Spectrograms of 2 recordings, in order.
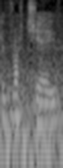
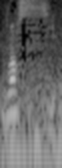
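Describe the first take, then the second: First: The name is said with an Italian pronunciation. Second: The name is said with a Spanish pronunciation.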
